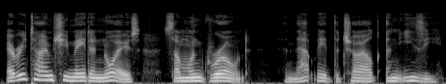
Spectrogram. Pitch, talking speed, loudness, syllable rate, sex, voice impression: 160 Hz, 200 wpm, -17 LUFS, 5.8 syllables/s, female, feminine, middle-aged, tensed, powerful, clear, raspy, intellectual, calm, elegant, lively, strict, sharp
